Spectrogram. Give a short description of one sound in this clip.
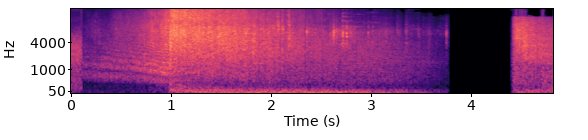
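Fire roars from a loud blast.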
